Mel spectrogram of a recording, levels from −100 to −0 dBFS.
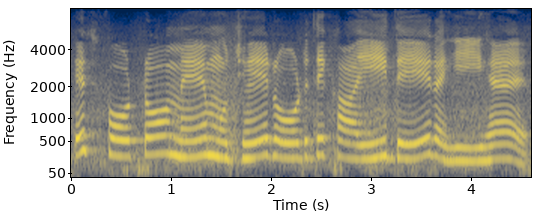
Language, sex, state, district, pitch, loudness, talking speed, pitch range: Hindi, female, Madhya Pradesh, Katni, 250 Hz, -12 LUFS, 115 wpm, 230-275 Hz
